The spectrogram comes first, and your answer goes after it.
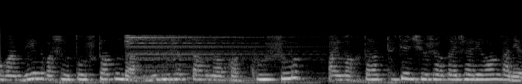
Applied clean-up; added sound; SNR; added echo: none; Crash cymbal; 20 dB; reverberation time 0.4 s.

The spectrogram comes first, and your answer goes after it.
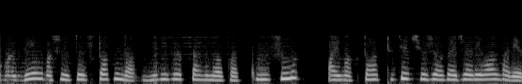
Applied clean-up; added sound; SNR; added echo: neural separator model SepFormer WHAMR!.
